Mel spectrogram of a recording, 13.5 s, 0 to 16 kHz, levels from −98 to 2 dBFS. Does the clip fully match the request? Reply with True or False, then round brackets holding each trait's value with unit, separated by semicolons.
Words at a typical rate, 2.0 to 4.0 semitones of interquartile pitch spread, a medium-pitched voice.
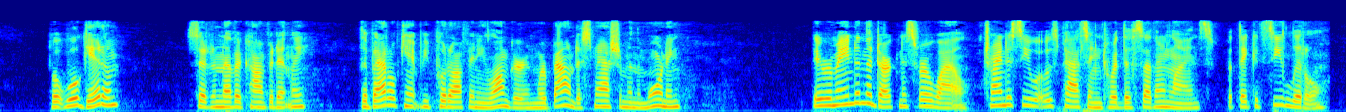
False (210 wpm; 3.6 semitones; 180 Hz)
